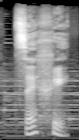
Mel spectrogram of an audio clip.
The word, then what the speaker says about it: цехи: Насамперед відмітимо, що багато іменників вимовляються тепер із наголошеним закінченням «доми», «дуби», «цехи».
